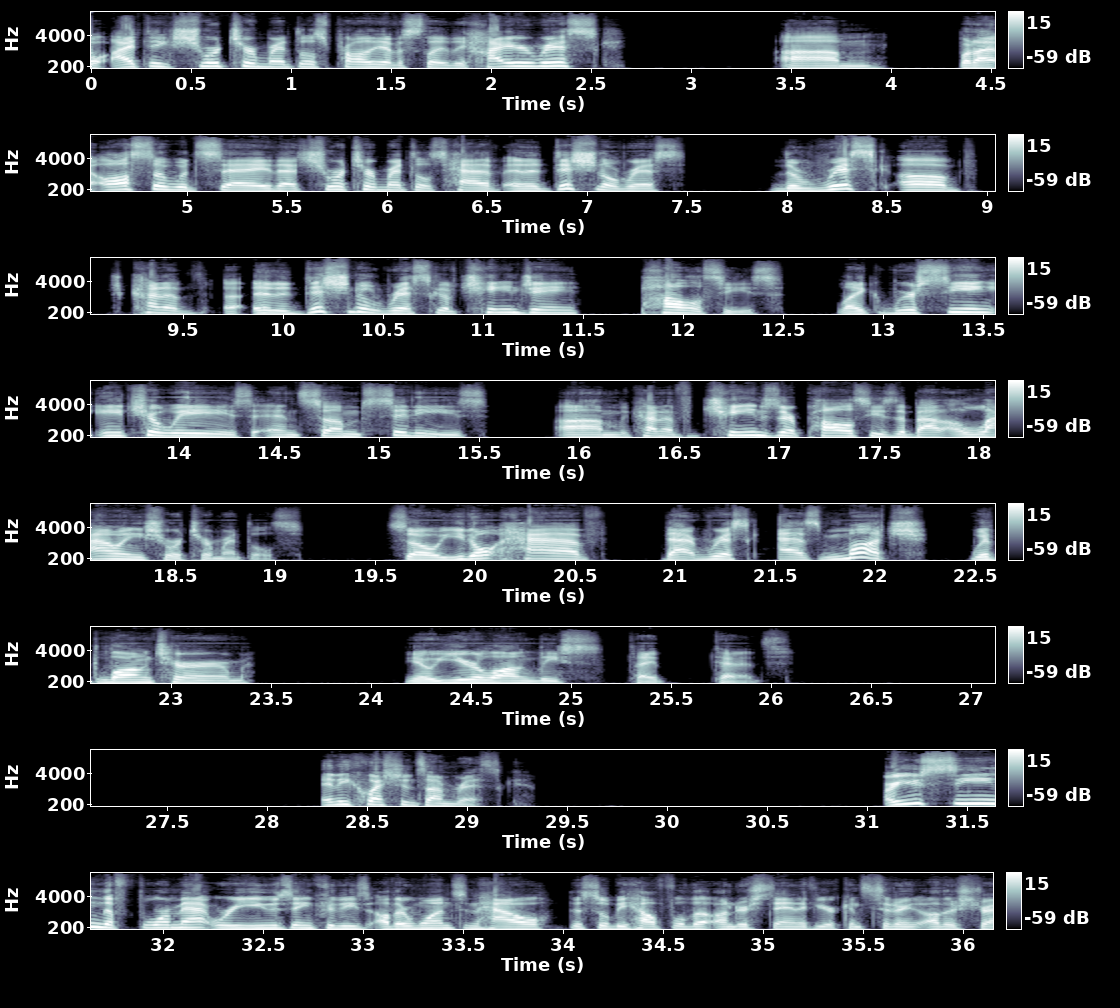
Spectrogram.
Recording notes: This was a live class recorded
